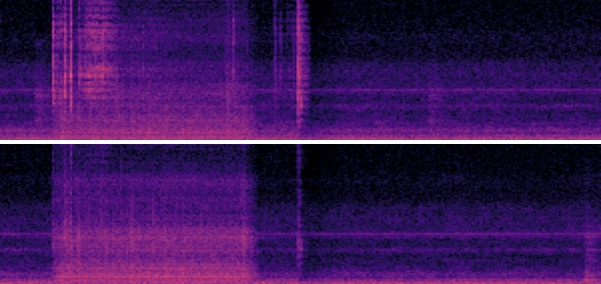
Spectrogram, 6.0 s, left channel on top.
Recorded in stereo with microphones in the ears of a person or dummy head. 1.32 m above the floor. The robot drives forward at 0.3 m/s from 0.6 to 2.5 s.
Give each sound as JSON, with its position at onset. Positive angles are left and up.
{"t": 0.5, "sound": "tape being pulled", "side_deg": 55}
